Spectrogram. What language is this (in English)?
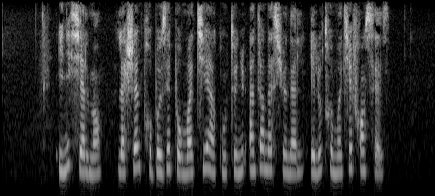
French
